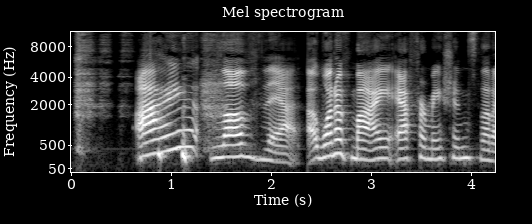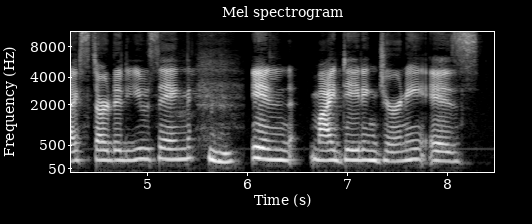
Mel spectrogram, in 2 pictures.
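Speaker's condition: Bilateral cleft lip and palate

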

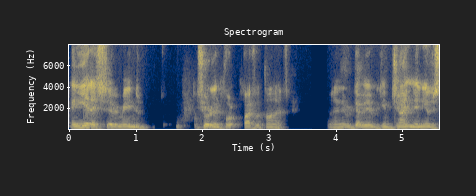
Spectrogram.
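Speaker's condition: Parkinson's; voice sometimes monotone

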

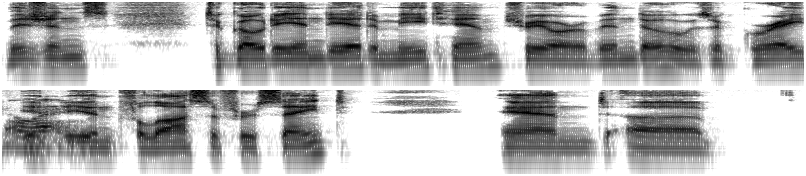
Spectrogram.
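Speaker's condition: No condition

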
